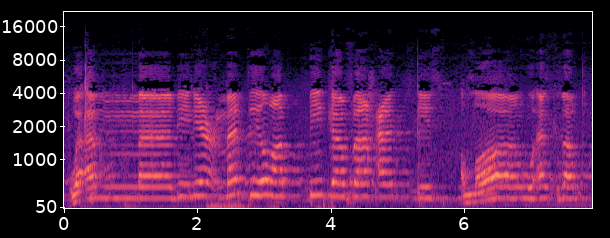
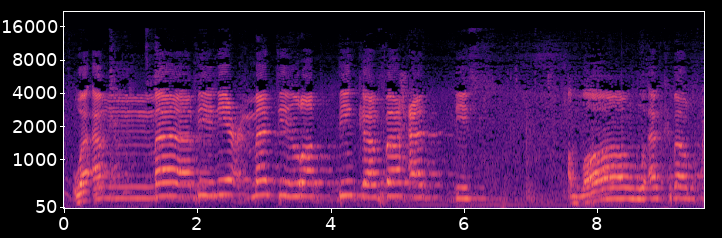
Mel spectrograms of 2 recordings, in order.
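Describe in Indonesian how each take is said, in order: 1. Langsung tersambung tanpa jeda. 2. Jeda panjang datang sebelum frasa terakhir. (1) "Jangan langsung ... Enggak begitu" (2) "Yang disunnahkan berhenti dulu"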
